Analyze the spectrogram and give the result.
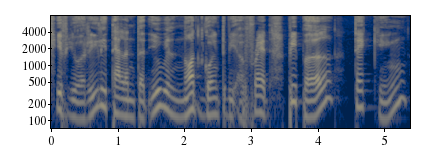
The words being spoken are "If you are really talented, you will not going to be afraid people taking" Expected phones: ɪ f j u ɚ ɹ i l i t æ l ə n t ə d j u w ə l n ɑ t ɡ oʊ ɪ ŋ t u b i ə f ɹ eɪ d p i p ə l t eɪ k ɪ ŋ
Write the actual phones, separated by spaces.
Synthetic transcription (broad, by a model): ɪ f j u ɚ ɹ i l i t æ l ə n t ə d j u w ə l n ɑ t ɡ oʊ ɪ ŋ t u b i ə f ɹ eɪ d p i p ə l t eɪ k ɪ ŋ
